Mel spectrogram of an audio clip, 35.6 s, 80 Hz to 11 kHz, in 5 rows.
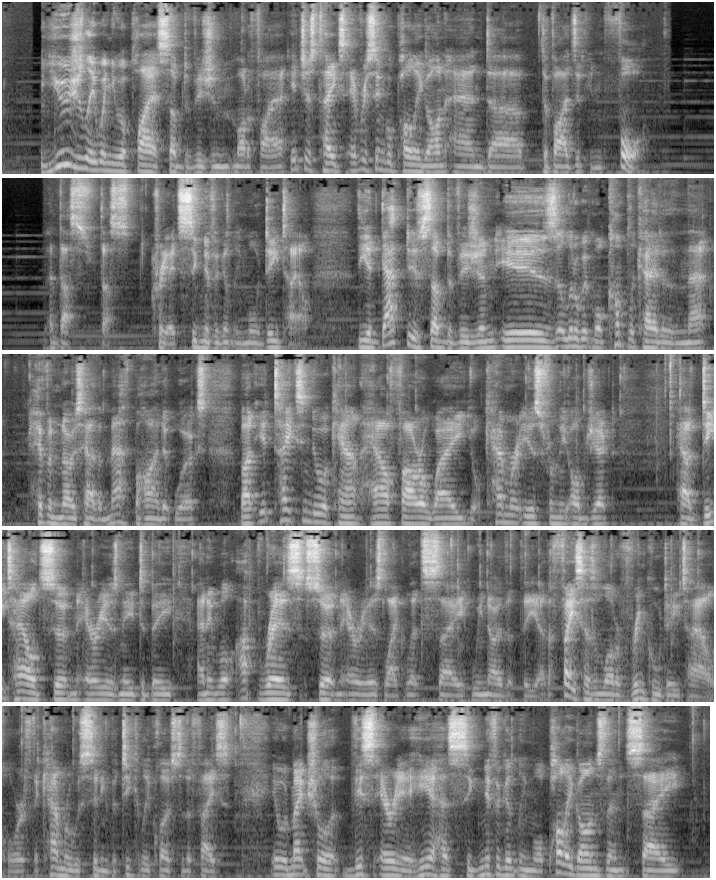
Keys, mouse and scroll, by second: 2.3-3.5 scroll up 5, 3.5-5.9 scroll up 4, 7.4-8.2 scroll down 6, 8.9-9.7 scroll down 3, 16.6-17.6 scroll down 5, 17.6 click, 18.3-19.6 alt+drag, 19.6-20.0 scroll up 4, 20.0-20.5 alt+drag, 20.5 scroll up 3, 20.8-21.8 alt+middle drag, 21.8-22.2 scroll down 2, 22.2-24.0 alt+drag, 24.0 alt+middle drag, 24.2-24.7 alt+drag, 24.7-25.6 scroll up 4, 25.0 alt+drag, 25.6 alt+click, 25.9 z, 26.4 alt+middle drag, 26.7-27.4 alt+drag, 27.4-28.1 alt+middle drag, 28.1-28.4 alt+drag, 28.4-28.8 alt+middle drag, 28.8 alt+click, 29.1 alt+right click, 30.4 scroll down 1, 30.7-33.7 alt+right drag, 34.6-35.5 alt+middle drag.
